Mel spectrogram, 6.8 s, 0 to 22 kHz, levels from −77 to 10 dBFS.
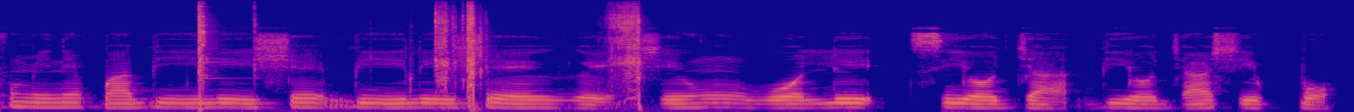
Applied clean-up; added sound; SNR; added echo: none; Camera; 0 dB; none.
